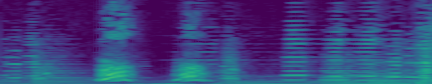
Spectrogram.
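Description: A dog barks twice in quick succession, fairly loud, short sharp yaps over a steady low background hum with no talking.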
